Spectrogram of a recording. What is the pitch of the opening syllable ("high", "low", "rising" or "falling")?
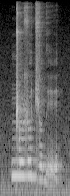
high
